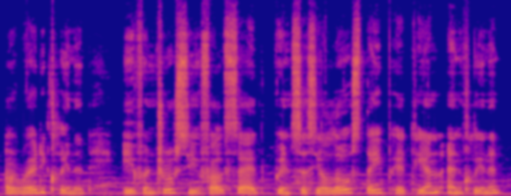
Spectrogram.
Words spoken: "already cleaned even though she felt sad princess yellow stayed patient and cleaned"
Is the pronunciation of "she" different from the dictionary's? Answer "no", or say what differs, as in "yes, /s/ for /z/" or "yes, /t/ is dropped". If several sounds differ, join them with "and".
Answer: yes, /s/ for /ʃ/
